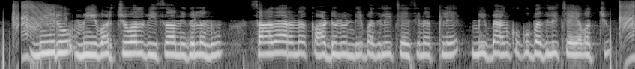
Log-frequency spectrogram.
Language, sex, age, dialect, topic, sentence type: Telugu, female, 46-50, Central/Coastal, banking, statement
